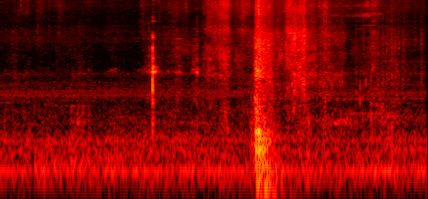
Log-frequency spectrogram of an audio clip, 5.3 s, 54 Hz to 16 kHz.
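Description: Handling of a new Toyota 2AZ-FE balancer shaft assembly, its gears turned by hand to set the timing marks: a small click about two seconds in, then one heavier thump a second later, over a steady low hum.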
